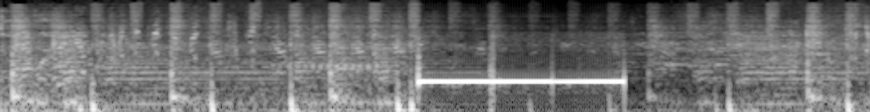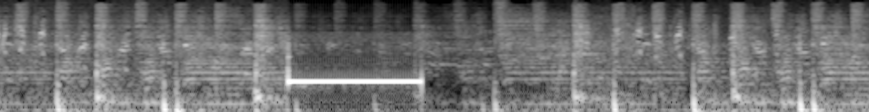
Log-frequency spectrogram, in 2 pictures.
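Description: A telephone line tone heard while placing a call: two sustained, steady-pitched beeps separated by a long gap, set against loud, continuous background sound.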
